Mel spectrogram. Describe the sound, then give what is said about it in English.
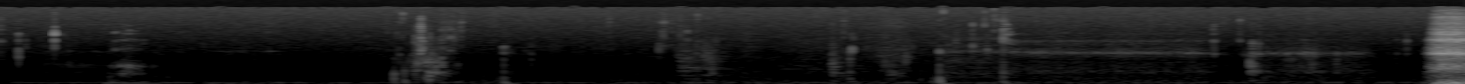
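Quiet mouth sounds of someone sipping coffee: soft slurps, small wet clicks and a swallow, with a faint thin whistle-like slurp midway, ending in a louder breathy burst. No talking. “Sip of coffee.”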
